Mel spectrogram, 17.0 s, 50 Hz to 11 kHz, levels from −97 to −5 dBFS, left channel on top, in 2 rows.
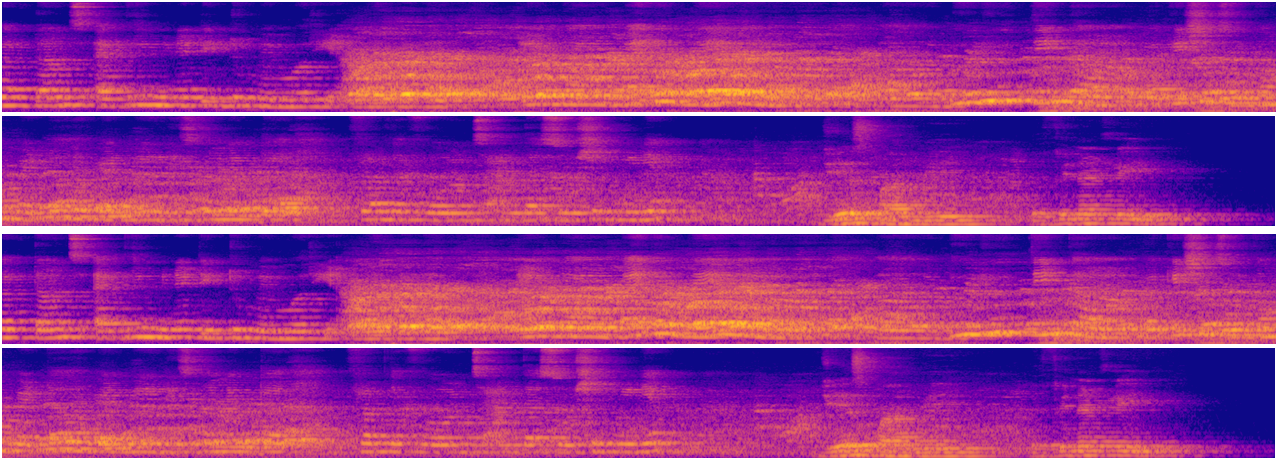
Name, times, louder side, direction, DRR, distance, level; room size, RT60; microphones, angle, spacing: voice 1, 0.0-12.9, right 1 dB, 75° right, -2 dB, 0.5 m, -33 dB
sound 1, 2.3-10.5, left 1 dB, 35° right, 1.4 m, -28 dB
sound 2, 6.9-15.3, equal, 35° left, 0.9 m, -44 dB
voice 2, 13.9-14.9 15.3-16.4, left 1 dB, 55° right, -3 dB, 1.0 m, -32 dB
4.5 x 4.2 x 2.6 m, 1.2 s
head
